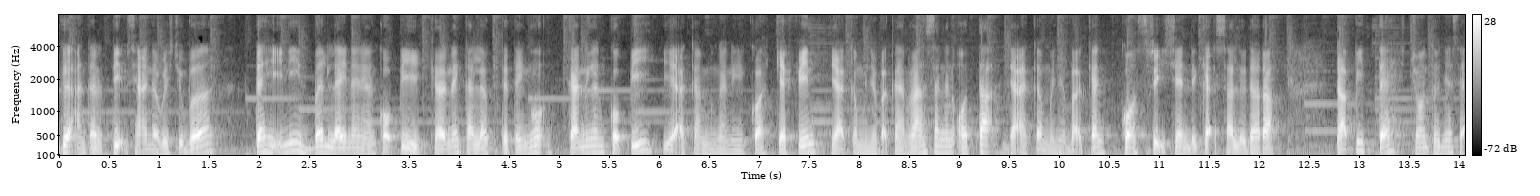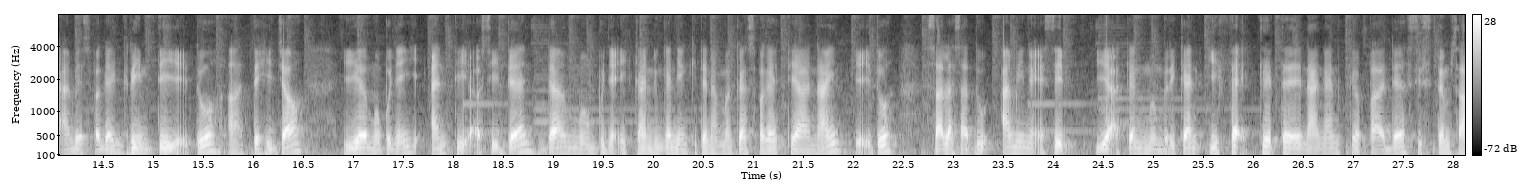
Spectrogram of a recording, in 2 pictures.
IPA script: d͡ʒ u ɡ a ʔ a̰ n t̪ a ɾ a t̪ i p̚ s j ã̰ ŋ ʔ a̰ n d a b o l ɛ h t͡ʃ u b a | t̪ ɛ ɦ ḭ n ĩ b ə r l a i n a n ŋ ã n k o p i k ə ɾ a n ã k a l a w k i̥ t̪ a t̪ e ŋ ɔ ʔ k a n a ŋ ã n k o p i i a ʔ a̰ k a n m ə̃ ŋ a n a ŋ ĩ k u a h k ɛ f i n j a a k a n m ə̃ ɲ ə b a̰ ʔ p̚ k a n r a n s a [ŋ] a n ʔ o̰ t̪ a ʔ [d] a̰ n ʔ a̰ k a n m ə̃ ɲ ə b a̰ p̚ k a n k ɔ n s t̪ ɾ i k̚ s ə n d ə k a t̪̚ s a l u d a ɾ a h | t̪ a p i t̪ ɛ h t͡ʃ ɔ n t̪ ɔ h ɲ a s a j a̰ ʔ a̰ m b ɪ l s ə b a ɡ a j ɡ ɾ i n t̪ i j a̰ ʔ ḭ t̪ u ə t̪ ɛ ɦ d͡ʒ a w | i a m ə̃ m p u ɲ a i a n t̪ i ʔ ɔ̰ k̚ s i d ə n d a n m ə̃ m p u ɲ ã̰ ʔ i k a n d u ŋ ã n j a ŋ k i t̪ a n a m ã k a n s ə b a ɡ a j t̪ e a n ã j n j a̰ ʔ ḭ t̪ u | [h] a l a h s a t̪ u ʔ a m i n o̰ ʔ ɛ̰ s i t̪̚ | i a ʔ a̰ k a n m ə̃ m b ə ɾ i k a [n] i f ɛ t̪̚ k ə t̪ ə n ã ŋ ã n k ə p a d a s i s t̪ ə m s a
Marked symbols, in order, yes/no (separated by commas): yes, yes, no, yes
